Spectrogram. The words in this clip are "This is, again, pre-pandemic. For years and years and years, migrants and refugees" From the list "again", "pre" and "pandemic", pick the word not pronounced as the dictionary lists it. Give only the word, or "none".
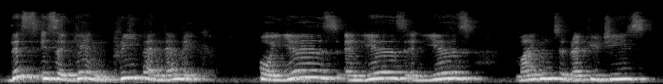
none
